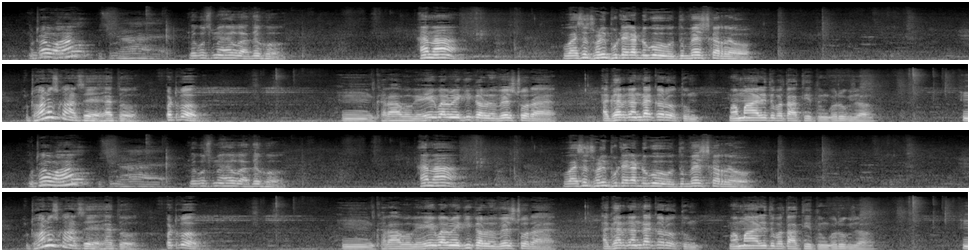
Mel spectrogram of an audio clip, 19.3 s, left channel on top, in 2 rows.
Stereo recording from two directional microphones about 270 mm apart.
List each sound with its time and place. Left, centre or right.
0.3 s speech: right
1.9 s a man's voice: centre
4.1 s a man's voice: centre
5.6 s a man's voice: centre
9.9 s a man's voice: centre
13.0 s a man's voice: centre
